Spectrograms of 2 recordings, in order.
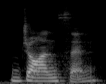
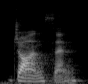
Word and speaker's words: Johnson: John Sun we reduced that second syllable to schwa and we get some Johnson Johnson next up Williams Williams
